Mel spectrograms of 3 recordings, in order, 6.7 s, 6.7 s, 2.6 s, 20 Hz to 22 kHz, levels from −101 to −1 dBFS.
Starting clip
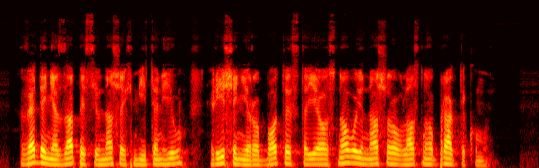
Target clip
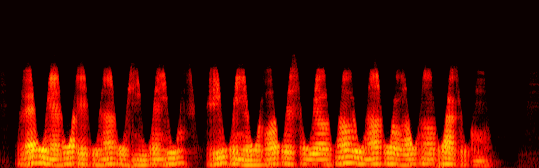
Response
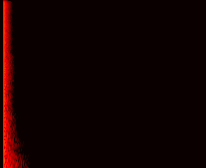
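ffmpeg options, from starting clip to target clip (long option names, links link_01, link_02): -af "afftfilt=real='re':imag='-im':win_size=4096:overlap=0.75,afftfilt=real='re*lt(b*sr/1024,520*pow(5800/520,0.5+0.5*sin(2*PI*3*pts/sr)))':imag='im*lt(b*sr/1024,520*pow(5800/520,0.5+0.5*sin(2*PI*3*pts/sr)))':win_size=1024:overlap=0.75"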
